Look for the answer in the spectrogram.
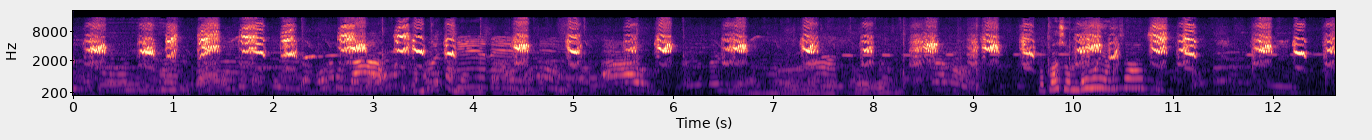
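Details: Hungry sooty-headed bulbul chick begging with loud, shrill, high squeaky bursts repeated in quick clusters, while a person talks softly throughout.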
